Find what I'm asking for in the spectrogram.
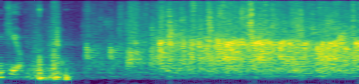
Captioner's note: attendees applauding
